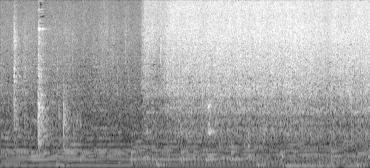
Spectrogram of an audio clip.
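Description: Wilted chopped spinach, onion and garlic sizzling in a nonstick kadai while a wooden spatula stirs them. A few light knocks come in the first second, then a loud, steady sizzle sets in about two seconds in and holds.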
